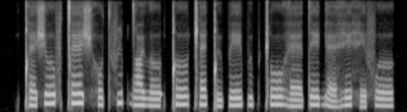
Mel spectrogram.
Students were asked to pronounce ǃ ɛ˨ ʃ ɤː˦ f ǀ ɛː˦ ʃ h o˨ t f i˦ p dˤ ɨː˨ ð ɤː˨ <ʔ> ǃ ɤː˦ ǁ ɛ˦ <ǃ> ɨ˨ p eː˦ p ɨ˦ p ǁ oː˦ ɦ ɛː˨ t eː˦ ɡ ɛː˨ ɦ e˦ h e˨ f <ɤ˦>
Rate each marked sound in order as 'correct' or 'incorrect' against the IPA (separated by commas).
correct, correct, correct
